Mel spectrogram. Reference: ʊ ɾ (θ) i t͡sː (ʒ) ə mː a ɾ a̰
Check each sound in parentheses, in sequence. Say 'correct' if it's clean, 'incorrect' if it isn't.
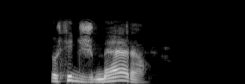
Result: correct, correct

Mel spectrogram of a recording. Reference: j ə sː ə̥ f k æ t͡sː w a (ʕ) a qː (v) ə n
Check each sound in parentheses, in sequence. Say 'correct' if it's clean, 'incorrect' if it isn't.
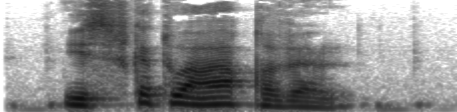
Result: incorrect: ʁ, correct

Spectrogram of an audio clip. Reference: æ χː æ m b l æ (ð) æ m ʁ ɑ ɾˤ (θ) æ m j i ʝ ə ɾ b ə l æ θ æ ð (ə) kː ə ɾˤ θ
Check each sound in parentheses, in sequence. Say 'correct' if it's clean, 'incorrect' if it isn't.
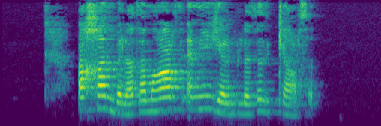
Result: incorrect: θ, correct, correct

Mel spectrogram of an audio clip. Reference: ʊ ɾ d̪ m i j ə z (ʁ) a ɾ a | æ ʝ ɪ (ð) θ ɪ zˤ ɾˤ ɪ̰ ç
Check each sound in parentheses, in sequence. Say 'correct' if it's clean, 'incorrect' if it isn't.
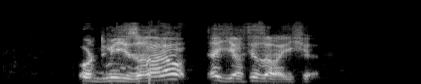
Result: correct, incorrect: ʁ

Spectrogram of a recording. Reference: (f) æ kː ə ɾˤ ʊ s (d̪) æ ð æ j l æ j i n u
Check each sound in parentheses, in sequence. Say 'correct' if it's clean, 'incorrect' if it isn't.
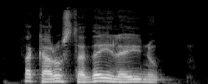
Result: incorrect: θ, incorrect: t̪

